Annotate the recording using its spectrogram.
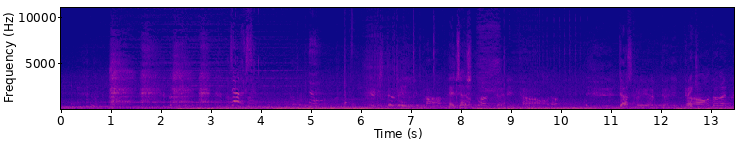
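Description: A young man shouts angrily in an echoing space.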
